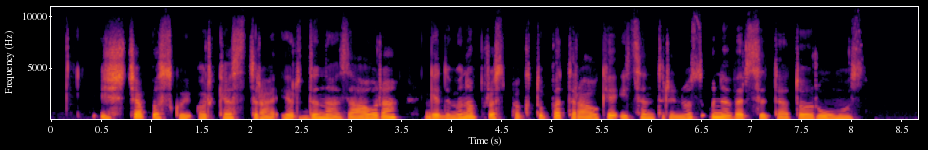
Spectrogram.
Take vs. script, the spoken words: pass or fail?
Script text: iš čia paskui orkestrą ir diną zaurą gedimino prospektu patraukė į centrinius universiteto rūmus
pass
